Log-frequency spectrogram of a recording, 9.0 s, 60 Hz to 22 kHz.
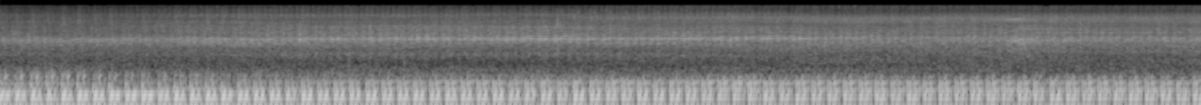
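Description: Triumph Street Twin's 900 cc parallel-twin engine idling steadily through an aftermarket exhaust, with a deep, thick bass note and fast even exhaust pulses. The bike also has a K&N air filter and a remap.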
